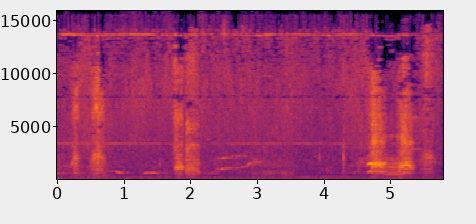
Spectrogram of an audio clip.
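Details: Geese, called angsa or soang in Indonesian, giving scattered nasal honks with a rough harmonic texture, one drawn-out wavering call midway and a loud pair of honks near the end, over steady background noise.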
